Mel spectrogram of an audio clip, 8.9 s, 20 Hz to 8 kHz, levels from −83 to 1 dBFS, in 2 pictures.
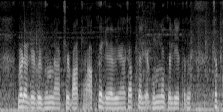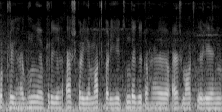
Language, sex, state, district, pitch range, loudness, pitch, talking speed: Hindi, male, Bihar, Supaul, 130-140 Hz, -20 LUFS, 135 Hz, 150 wpm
